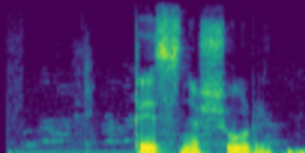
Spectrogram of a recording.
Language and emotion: Russian, neutral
